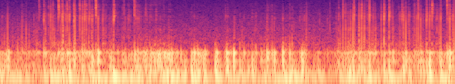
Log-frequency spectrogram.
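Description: Long manicured nails of both hands scratch and tap the hollow, uncovered round steel mesh grille of a large studio microphone. The result is a dense stream of quick scratchy clicks over a boomy, rumbling low resonance, with a brief lull near the three-second mark before sharper taps return.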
